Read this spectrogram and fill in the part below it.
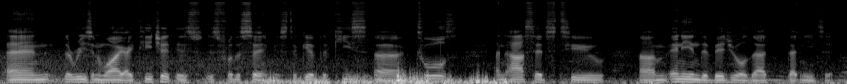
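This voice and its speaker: Male guest instructor, low register, measured and halting explainer, noisy urban ambience. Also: fairly even intonation. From Chile, moved to Canada at eight. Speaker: martial arts and violence prevention instructor, guest. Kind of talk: interview answers.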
